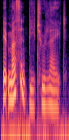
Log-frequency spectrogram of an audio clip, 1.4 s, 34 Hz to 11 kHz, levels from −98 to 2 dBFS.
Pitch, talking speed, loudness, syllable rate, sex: 165 Hz, 215 wpm, -20 LUFS, 4.1 syllables/s, female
